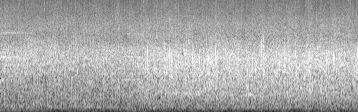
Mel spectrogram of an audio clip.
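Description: Crowd applause, the clapping growing denser and a little louder about three seconds in.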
